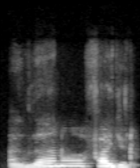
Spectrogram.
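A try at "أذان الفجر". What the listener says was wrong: Mumtaz.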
